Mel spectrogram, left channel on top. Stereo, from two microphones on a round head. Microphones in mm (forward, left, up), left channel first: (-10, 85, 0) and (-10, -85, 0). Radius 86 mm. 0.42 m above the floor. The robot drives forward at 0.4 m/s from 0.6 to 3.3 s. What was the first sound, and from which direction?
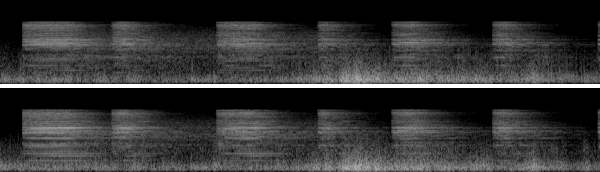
A doorbell, 10° right (ahead or behind).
